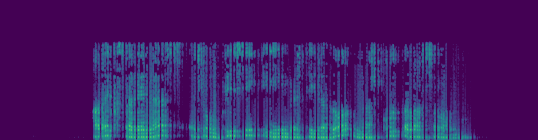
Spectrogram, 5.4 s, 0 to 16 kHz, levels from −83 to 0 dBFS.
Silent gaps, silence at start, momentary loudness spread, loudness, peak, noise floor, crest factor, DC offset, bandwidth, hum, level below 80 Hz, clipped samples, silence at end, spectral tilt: none; 0.95 s; 9 LU; -29 LUFS; -10 dBFS; -87 dBFS; 22 dB; under 0.1%; 12 kHz; none; -56 dBFS; under 0.1%; 0.8 s; -2.5 dB/octave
